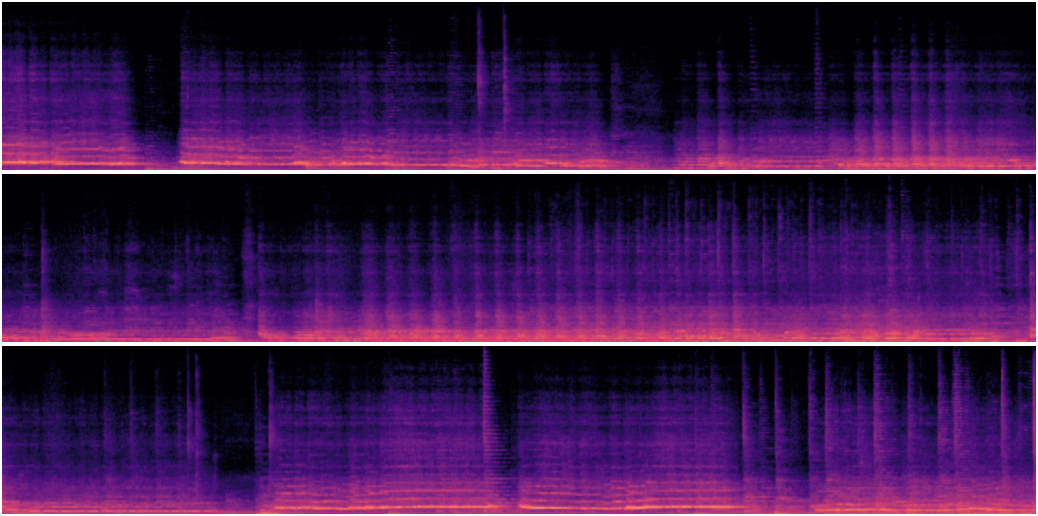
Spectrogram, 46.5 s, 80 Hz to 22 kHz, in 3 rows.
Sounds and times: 16.3s Poems recited 32.5s

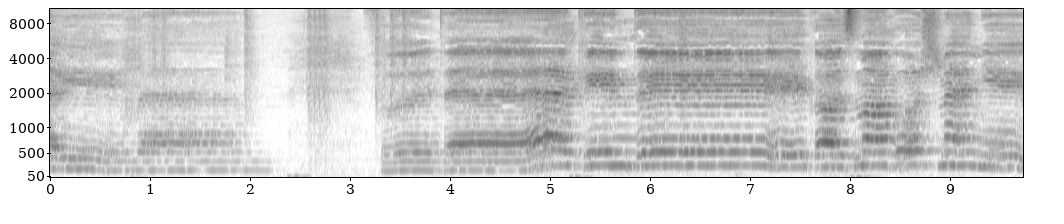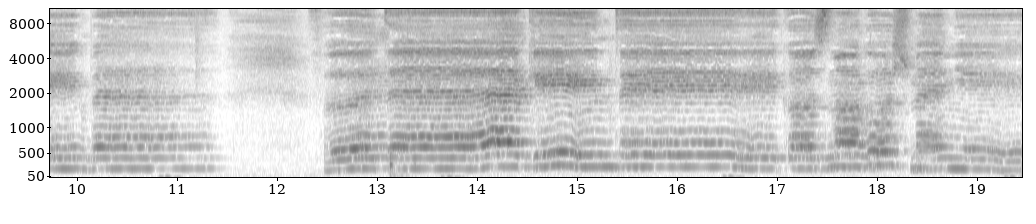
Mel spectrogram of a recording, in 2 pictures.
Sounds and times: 0.0s Hungarian folk song 19.4s

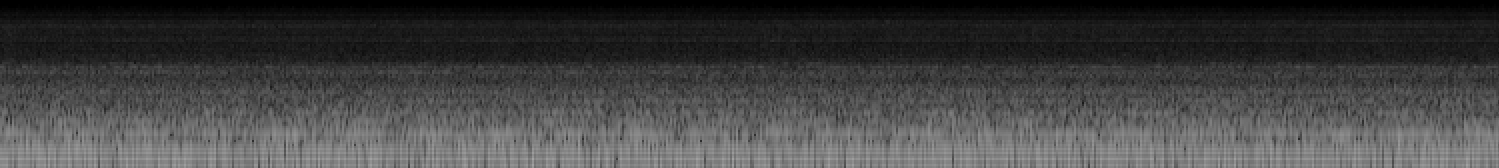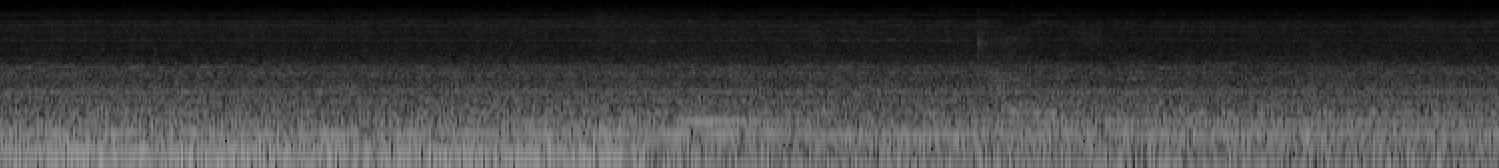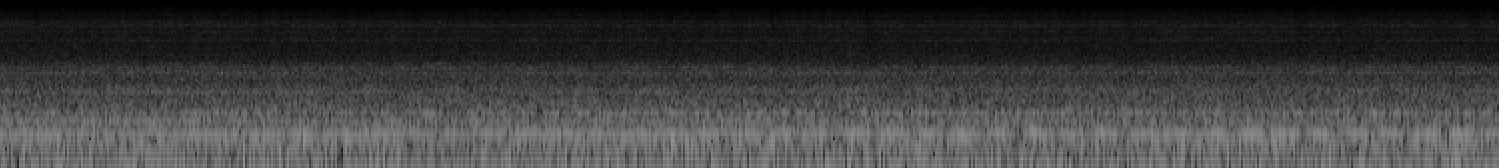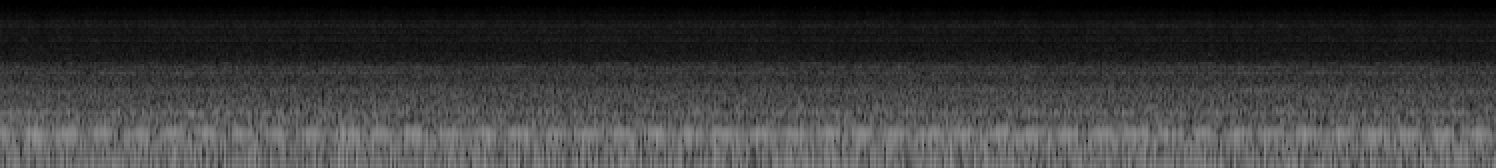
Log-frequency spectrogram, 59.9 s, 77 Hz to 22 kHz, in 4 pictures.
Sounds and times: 0.0s factory ventilation 59.9s

